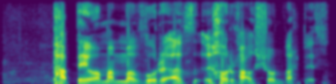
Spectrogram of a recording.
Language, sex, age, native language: Icelandic, male, 12, Icelandic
